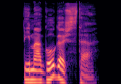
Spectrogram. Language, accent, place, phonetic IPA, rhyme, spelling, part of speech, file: German, Germany, Berlin, [demaˈɡoːɡɪʃstɐ], -oːɡɪʃstɐ, demagogischster, adjective, De-demagogischster.ogg
- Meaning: inflection of demagogisch: 1. strong/mixed nominative masculine singular superlative degree 2. strong genitive/dative feminine singular superlative degree 3. strong genitive plural superlative degree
